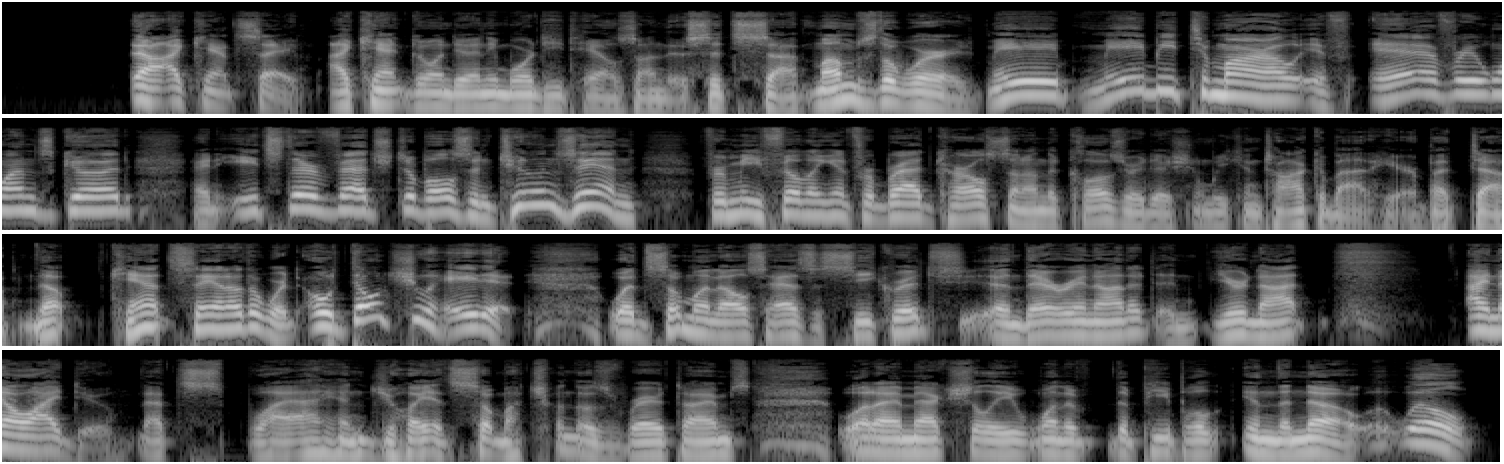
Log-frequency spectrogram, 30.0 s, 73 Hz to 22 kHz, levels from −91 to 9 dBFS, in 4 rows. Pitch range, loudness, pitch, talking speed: 110-180 Hz, -23 LUFS, 130 Hz, 200 wpm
